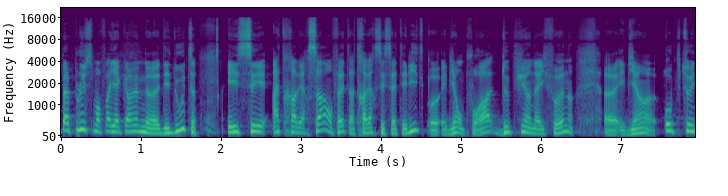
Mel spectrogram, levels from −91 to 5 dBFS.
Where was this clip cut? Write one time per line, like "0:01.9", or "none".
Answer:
0:04.6

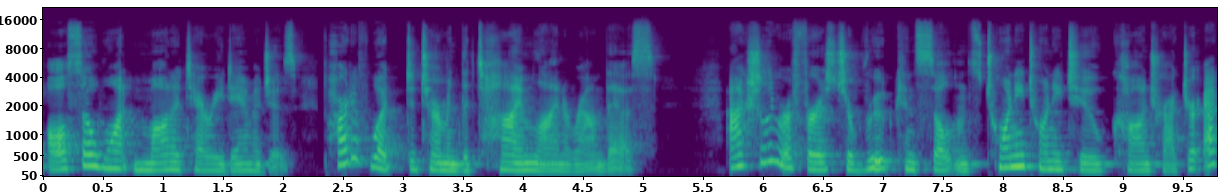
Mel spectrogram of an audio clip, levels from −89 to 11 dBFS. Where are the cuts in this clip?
0:02.3

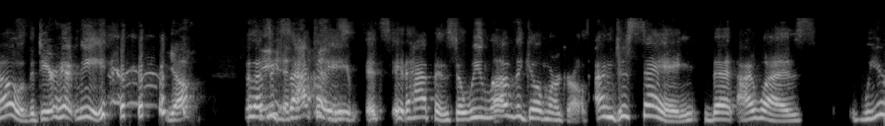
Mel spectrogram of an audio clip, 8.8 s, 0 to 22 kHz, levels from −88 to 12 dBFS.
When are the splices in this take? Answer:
0:05.9

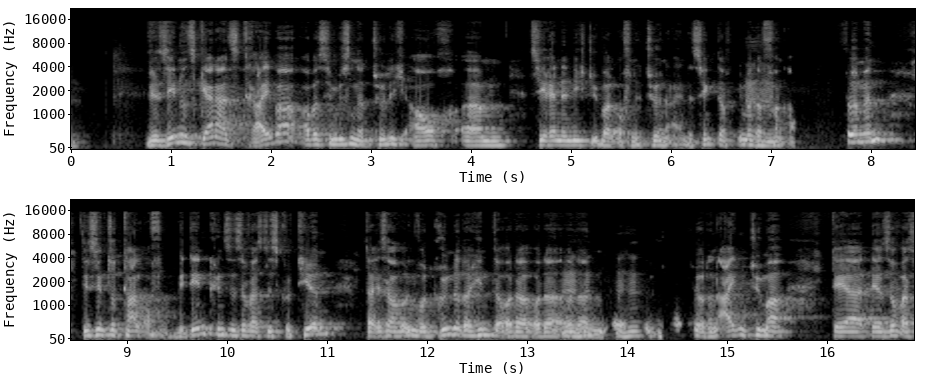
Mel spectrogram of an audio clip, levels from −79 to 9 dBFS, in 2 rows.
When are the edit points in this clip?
none

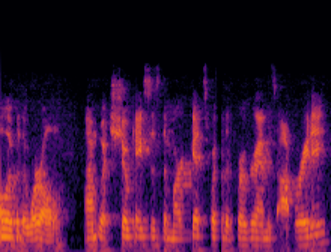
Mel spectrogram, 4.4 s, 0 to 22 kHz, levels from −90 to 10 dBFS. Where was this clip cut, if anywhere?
0:01.3

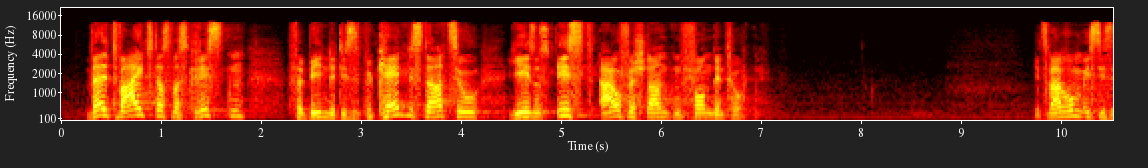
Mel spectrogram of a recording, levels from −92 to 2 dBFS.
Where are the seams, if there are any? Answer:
none

